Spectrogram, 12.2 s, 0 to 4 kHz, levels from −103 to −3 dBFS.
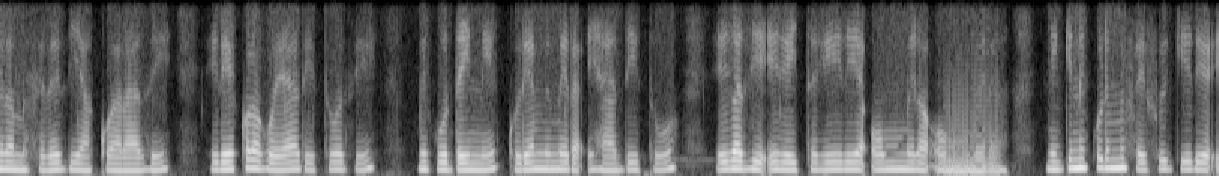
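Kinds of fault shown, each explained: Robotic sound from repeated short buffers: after "ĩgĩitagĩrĩria o mũmera o", from 9.44 to 10.02 s, the sound becomes a rigid metallic buzz at 133 Hz, likely a 7.5 ms slice replayed through most of that stretch. Unlike dropouts, there are no gaps, just a fixed-rate buzz.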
